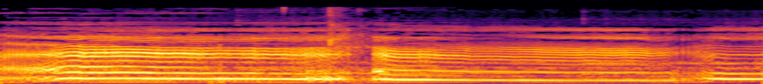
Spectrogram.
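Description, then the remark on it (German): A voice imitates the creaking of rocking chairs on a porch with drawn-out, whiny tones, three sustained creaks separated by brief breaks, fairly loud with no other sounds. “Eines Tages hörte das Ehepaar in den frühen Morgenstunden etwas sehr Merkwürdiges nämlich das Knarren von Schaukelstühlen auf ihrer Veranda.”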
